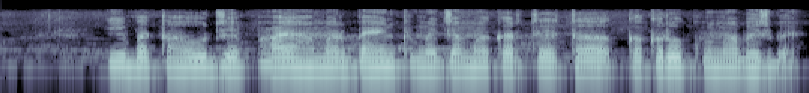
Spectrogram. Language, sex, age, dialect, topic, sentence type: Maithili, male, 25-30, Angika, banking, question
